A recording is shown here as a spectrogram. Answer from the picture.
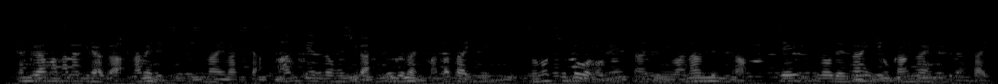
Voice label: male live rec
